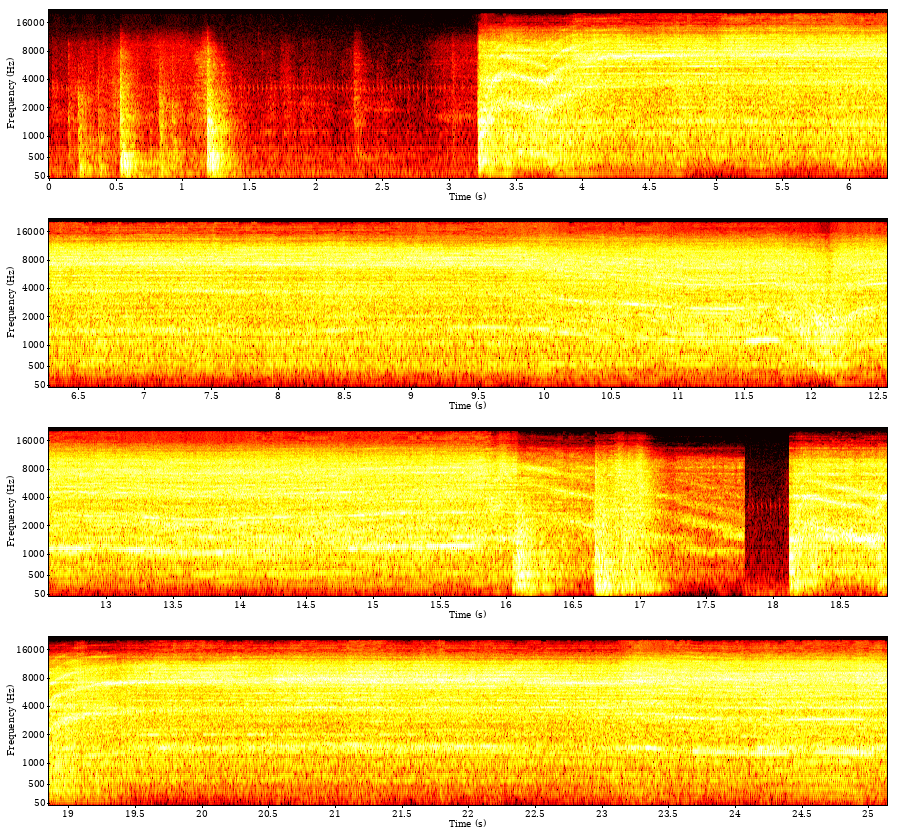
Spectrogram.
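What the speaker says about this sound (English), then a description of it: "now we're just going to cut it with the saw" A saw cuts steadily through a wooden shelf board clamped to a straight guide, a loud continuous rasping drone that stops briefly midway, then resumes after a short gap and runs on to the end.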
